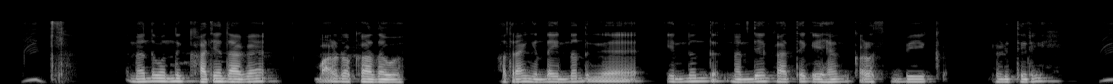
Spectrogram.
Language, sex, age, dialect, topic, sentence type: Kannada, male, 18-24, Dharwad Kannada, banking, question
